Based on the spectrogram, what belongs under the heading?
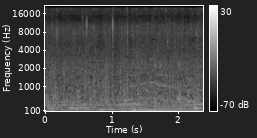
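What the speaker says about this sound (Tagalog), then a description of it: "malakas pa rin ang ulan" Steady rain hisses evenly as a constant wash of noise, with a faint low hum underneath and no voices.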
